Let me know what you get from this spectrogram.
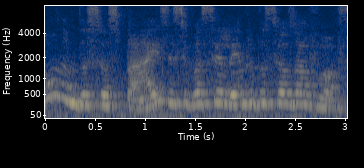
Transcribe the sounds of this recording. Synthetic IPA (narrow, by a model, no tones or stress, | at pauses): õʊnõmɪd̪ʊsːewspajsɪsɪvoselẽmbɾɐd̪ʊsːewzavɔs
